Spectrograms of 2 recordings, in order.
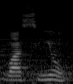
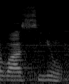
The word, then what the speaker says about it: वासियों: देशवासी वासियों में 6 पर छोटी उच्चारण करो, वासियों, छोटी बेटा, वासियों।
